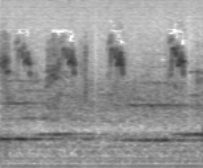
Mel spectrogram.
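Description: Songbirds chirping, about five short high calls, over a steady low tone.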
